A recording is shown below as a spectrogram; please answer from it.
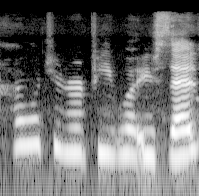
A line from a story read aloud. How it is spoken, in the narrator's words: whispered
